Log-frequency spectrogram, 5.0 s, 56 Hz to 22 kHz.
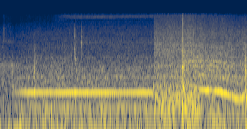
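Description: A Formula 2 racing car engine in F1 2021 on the formation lap at Monza, a steady loud drone with a sustained tone that shifts pitch and dips as the revs change.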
